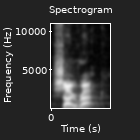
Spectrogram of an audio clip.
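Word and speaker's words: Chiraq: It's a Chirac. It's C-H-I, rack. And they spell it like Iraq, but instead of the I, it's Chi, C-H-I.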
